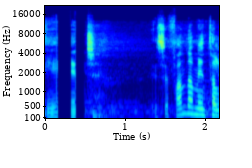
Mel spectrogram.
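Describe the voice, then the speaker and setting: A man with an Italian accent, his pitch swinging very widely. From Italy. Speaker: professor. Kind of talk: lecture. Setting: stage with audience.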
